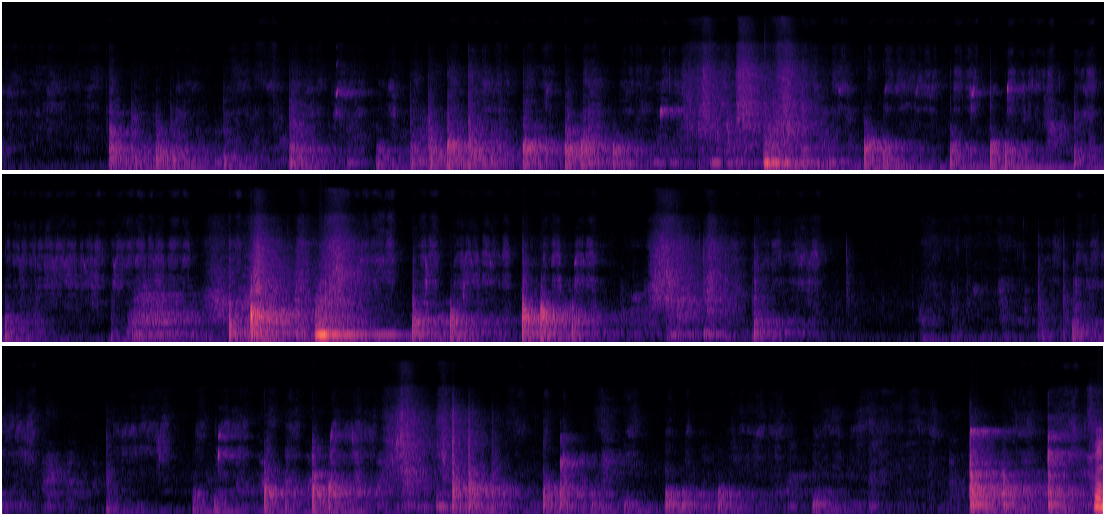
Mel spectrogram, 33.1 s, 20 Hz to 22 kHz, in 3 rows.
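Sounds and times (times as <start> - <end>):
marker squeaking on whiteboard: 0.0 - 19.3, 20.2 - 33.0.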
